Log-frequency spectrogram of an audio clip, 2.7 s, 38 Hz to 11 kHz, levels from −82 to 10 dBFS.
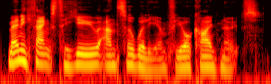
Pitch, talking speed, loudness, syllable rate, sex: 130 Hz, 245 wpm, -22 LUFS, 5.7 syllables/s, male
